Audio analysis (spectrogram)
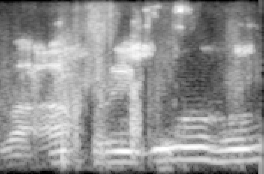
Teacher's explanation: mim sukun ketemu dengan mim, maka dia ditahan, dia berdengung. 2 harokat.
